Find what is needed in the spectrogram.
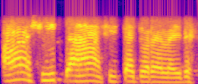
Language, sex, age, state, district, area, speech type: Kannada, female, 30-45, Karnataka, Kodagu, rural, conversation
